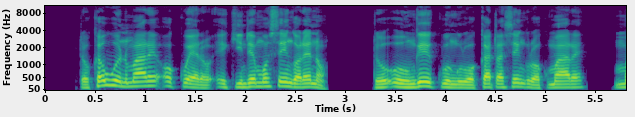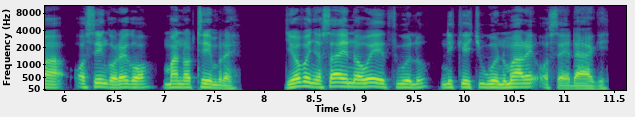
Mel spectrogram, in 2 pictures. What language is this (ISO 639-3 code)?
luo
